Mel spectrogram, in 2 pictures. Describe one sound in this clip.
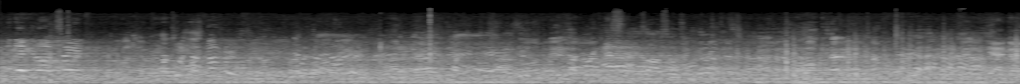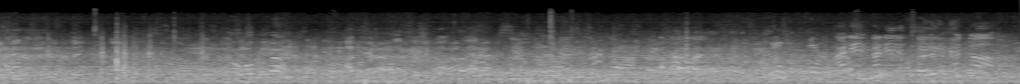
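Several men talk and call out nearby outdoors, in a babble of voices.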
